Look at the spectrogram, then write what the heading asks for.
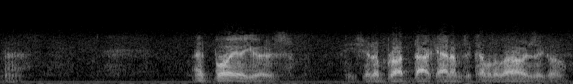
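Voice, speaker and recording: Stern western marshal, super low voice, bright forceful edge, old noisy radio show. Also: male voice, moderate pace, exaggerated voice. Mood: grave, weary. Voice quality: deep, gravelly. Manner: terse, authoritative. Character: stern, commanding frontier marshal, deep-voiced and protective.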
